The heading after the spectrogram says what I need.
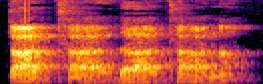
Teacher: നാവിന്റെ തലപ്പ് ഉൾത്തൊണ്ണിനോട് പറ്റിച്ചു വെച്ച ശേഷം ഉച്ചരിക്കുന്നതാണ്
